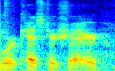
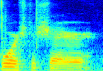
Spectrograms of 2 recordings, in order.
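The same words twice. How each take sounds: First: The word is said the way it is spelled. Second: The word is said in a shortened form. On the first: The speaker calls it wrong. "It looks like it should be" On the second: The speaker calls it right. "is the proper pronunciation"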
